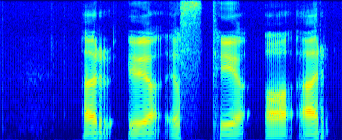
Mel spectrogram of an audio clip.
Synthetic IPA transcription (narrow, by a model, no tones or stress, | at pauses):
ʔæɾøːɛst̪ʰeːʔɑːʔæɾ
